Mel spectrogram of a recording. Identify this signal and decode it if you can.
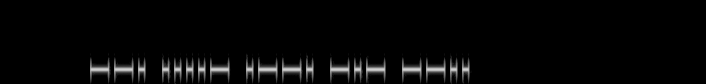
Morse code, heard as a keyed tone, about 20 wpm, 700 Hz. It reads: G4PKZ
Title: DXCC-100 Call Signs - 5 Characters - Repeated 3x - 20wpm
